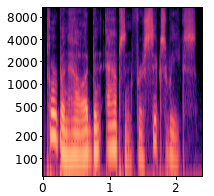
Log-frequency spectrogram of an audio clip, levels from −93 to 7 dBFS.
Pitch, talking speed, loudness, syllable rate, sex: 120 Hz, 175 wpm, -18 LUFS, 4.5 syllables/s, male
